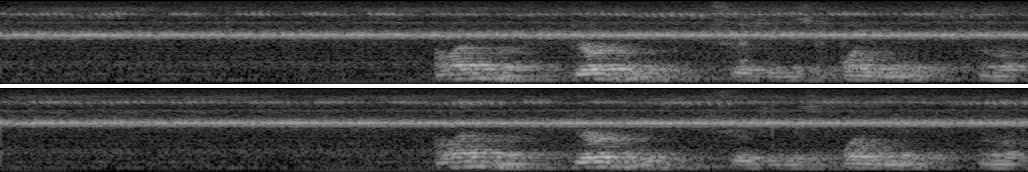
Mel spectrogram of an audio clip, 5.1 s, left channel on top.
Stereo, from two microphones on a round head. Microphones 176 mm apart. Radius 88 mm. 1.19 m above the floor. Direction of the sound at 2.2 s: 65° left (ahead or behind).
